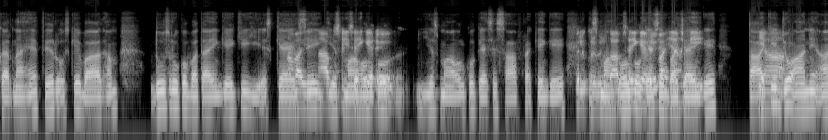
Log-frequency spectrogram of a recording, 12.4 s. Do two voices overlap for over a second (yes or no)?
yes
